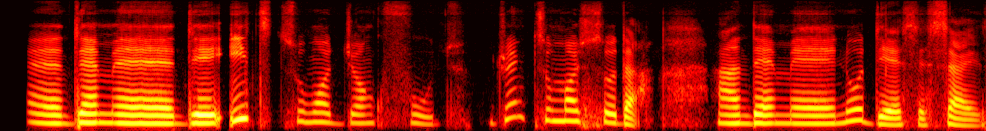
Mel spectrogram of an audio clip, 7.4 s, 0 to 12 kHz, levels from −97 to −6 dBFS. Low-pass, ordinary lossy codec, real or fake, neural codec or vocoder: none; none; real; none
